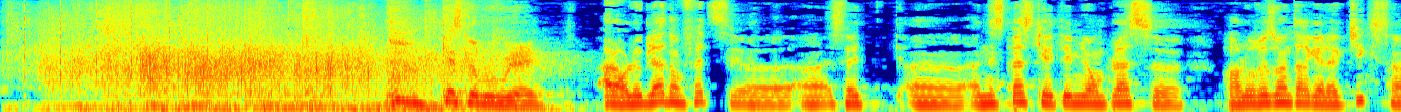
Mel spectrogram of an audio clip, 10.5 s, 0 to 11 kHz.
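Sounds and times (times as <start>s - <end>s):
audience applause greeting an introduced guest at a public talk: 0.0s - 4.2s
speech: 3.3s - 10.5s.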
